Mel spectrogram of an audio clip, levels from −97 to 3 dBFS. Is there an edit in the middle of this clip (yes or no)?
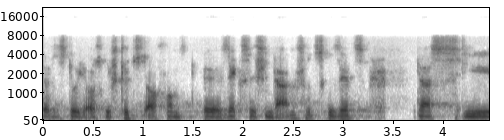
no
